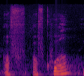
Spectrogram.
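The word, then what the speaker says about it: Ofqual: Yeah, so it, I, I did see some figures today from um, Off qual. Is that how you pronounce okay. it? off yeah.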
